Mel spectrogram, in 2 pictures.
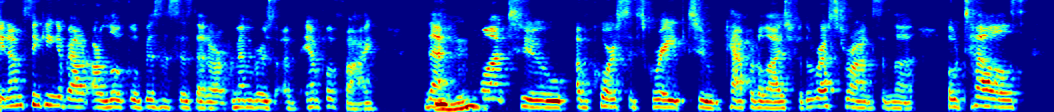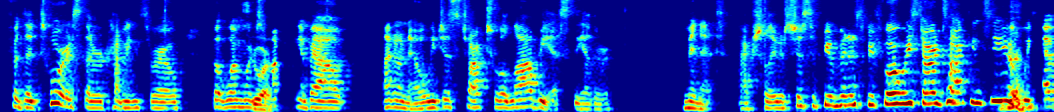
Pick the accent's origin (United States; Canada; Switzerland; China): United States; New York; Yes, I understand that. I am from New York, so.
